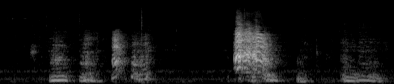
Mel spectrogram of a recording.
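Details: A female Shiba Inu puppy named Bowie, nearly five months old, with her giant Valentine's Day bone, February 2016: low grumbling vocal pulses, one sharp loud whining yelp midway, then more soft grumbles.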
